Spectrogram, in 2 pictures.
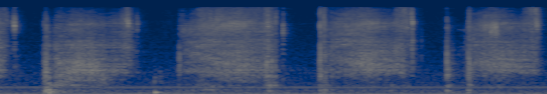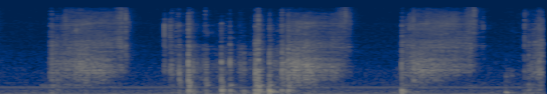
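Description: Fingertips tap and scratch across a flat paper makeup face chart clipped to a clipboard resting on a red surface. Soft, bright scratching swells come and go in repeated strokes, with sharp little taps scattered between them over a faint steady low hum. The overall sound is quiet and close.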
